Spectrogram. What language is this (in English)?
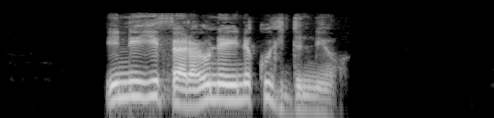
Kabyle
